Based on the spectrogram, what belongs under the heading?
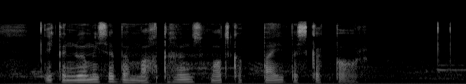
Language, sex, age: Afrikaans, male, 20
